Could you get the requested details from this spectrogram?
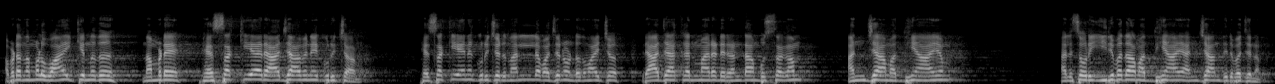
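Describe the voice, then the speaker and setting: A priest with a high-set voice delivers a sermon, calling out verses one phrase at a time for the listeners to repeat. His words ring out with a long reverb, as if spoken in a large church hall. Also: little pitch movement, moderate pace, fairly bright tone. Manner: cites verses with English chapter numbers. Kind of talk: sermon with call-and-response.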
